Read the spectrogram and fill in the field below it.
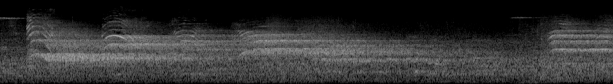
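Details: Belugas at an aquarium in Nagoya during pool moving and training on 14 March 2021; long steady whistles with rich harmonics, some with upward sweeps, in several overlapping bursts, plus a short upward chirp.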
